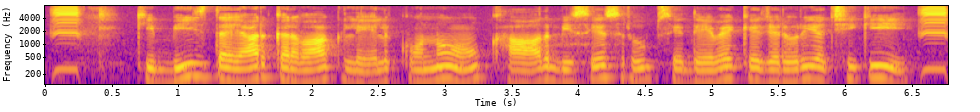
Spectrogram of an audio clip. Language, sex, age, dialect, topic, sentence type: Maithili, male, 18-24, Bajjika, agriculture, question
